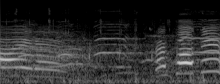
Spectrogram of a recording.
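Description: Raised, high-pitched voices shouting across a gym during a wheelchair basketball game, with short squeaks from wheelchair tyres on the hardwood court near the end.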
